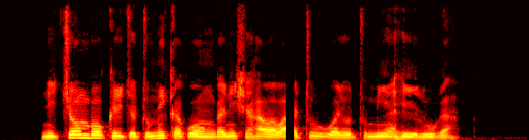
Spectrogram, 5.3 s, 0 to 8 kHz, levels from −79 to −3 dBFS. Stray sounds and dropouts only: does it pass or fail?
fail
